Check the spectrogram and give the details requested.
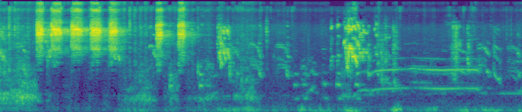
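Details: Budgerigars in a happy colony give a fast run of bright, evenly spaced high chirps, then scratchy chatter and a few thin whistled notes over soft low bumps and rustling.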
